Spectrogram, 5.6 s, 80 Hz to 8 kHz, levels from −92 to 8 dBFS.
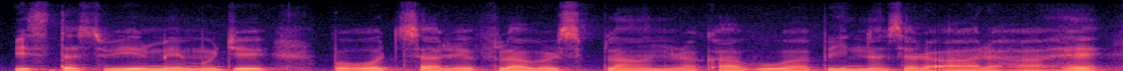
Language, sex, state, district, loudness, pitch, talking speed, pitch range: Hindi, male, Arunachal Pradesh, Lower Dibang Valley, -18 LUFS, 95 Hz, 160 wpm, 95-105 Hz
